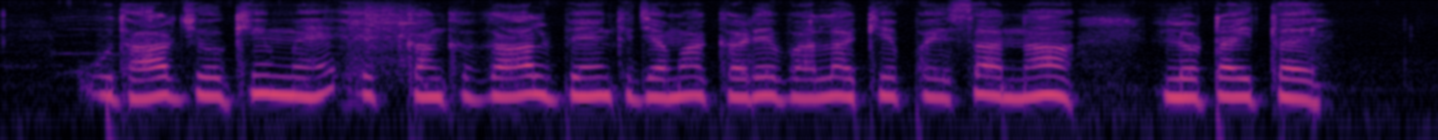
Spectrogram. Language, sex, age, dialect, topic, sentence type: Magahi, male, 18-24, Western, banking, statement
